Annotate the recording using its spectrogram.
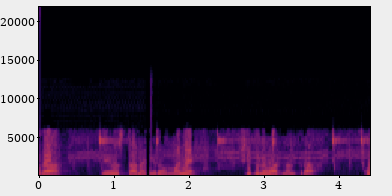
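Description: A man speaking in short phrases, with faint music underneath in the pauses.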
